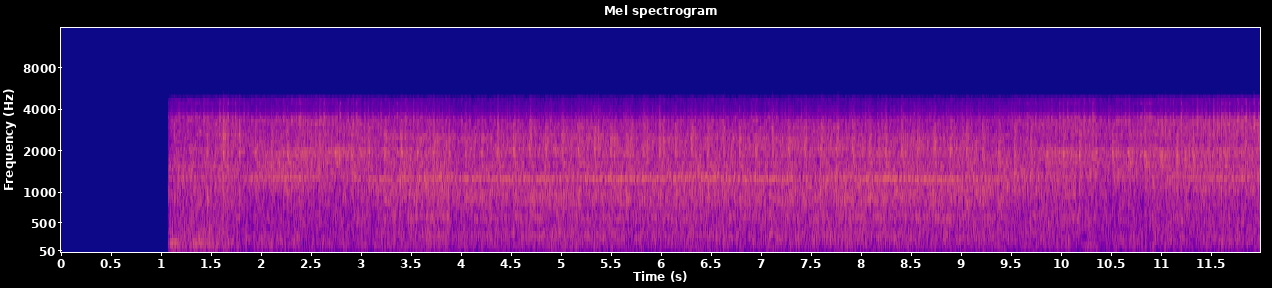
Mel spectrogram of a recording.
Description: My 03 Dodge Neon Sxt making knocks from the engine.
